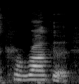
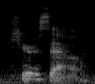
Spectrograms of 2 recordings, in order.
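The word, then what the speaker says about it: curaçao: your blue curacao now a lot of people like to call this karaka this is not karaka that word is pronounced curacao and i mostly always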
